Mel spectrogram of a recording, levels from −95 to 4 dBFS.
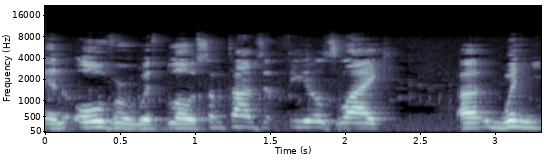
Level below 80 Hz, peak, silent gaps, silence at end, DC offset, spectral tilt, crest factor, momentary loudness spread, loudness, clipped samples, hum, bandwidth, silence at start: -72 dBFS; -2 dBFS; none; 0 s; under 0.1%; -5 dB/octave; 18 dB; 8 LU; -19 LUFS; under 0.1%; none; 8.4 kHz; 0 s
